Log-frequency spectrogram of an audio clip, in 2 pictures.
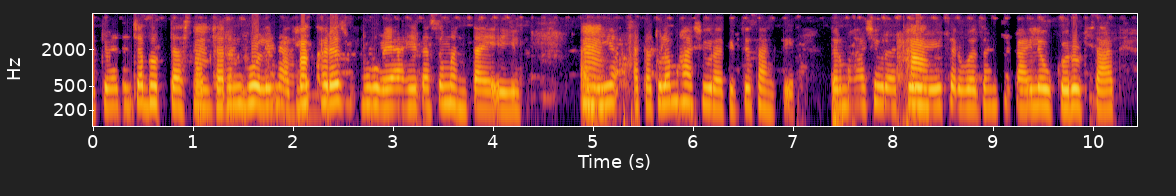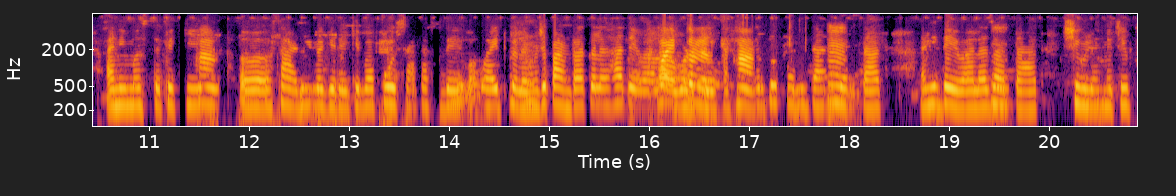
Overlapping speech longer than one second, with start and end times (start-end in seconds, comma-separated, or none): none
